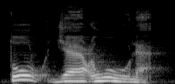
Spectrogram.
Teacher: র সাকিনের পূর্বে কি এসেছে, পেশ। র সাকিনের পূর্বে পেশ থাকলে অবশ্যই রকে পোর করে পড়তে হবে, মোটা করে পড়তে হবে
